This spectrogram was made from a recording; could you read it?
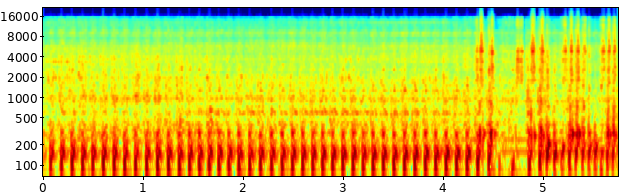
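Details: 1986 Honda TRX125 single-cylinder from a scrap yard, hotwired and run on a jump pack. Steady, even, unlabored idle thumping about three times a second, then a few clicks; no smoke and no bottom-end noise, engine healthy.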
